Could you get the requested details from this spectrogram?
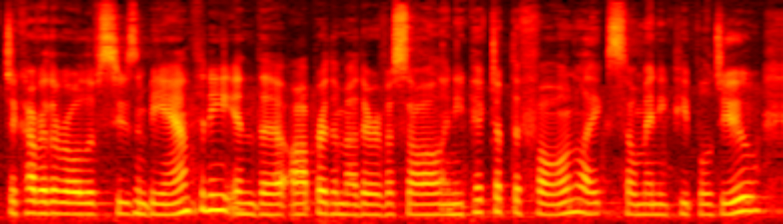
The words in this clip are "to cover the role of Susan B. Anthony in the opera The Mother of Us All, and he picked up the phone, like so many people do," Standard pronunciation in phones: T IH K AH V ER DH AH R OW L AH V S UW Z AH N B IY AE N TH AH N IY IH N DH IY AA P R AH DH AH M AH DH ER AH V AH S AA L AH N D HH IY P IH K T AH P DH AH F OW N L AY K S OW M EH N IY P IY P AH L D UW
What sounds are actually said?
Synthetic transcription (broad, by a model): T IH K AH V ER DH AH R OW L AH V S UW Z N B IY AE N TH AH N IY IH N DH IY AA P R DH AH M AH DH ER AH V AH S AA L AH N IY P IH K T AH P DH AH F OW N L AY K S OW M EH N IY P IY P L D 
